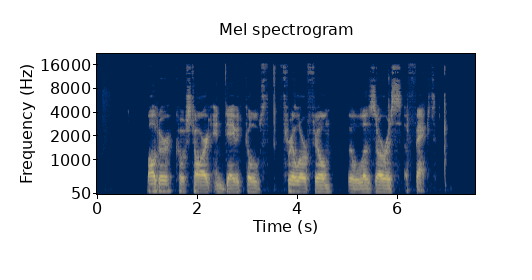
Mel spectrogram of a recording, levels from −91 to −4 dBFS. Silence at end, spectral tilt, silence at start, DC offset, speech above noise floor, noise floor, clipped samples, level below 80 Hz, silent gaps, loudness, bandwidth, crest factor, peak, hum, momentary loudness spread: 0.6 s; -3.5 dB/octave; 1 s; under 0.1%; 47 dB; -78 dBFS; under 0.1%; -78 dBFS; none; -31 LUFS; 16.5 kHz; 22 dB; -10 dBFS; none; 13 LU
